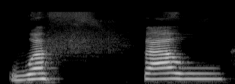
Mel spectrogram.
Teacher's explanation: you're attaching the edge of your upper two teeth on the lower lip. F and then this vow is h lean. · And as you will touch fa, you will engage the right makhraj of fa, and that is when you're attaching the edge of your upper two teeth on the lower lip.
